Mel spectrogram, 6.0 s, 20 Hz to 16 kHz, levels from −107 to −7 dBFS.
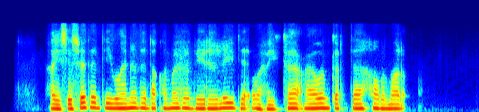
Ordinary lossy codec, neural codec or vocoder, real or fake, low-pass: MP3, 64 kbps; codec, 16 kHz, 2 kbps, X-Codec, HuBERT features, trained on general audio; fake; 7.2 kHz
